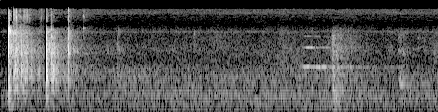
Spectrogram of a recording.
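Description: Clatter of small electronics and cables being set down on a hard floor: two sharp rattling hits in the first half second, then a light knock past the middle, over a steady background hum.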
